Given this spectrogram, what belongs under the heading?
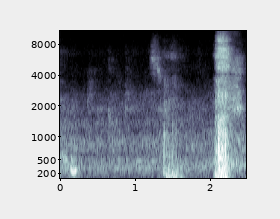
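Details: Sneezing while watching a show, with a few little coughs too: a soft intake then a sharp burst, a single sneeze over quiet room noise with TV dialogue.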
